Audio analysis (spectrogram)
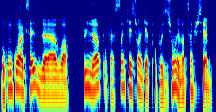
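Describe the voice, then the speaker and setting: A French-accented man with an animated, fast, mid-range voice and dark tone presents entrance exams at a live conference, teaching conversationally. He often checks "ok?" and restarts along the way, captured in a dry, clean studio recording.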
